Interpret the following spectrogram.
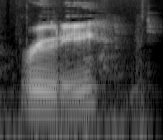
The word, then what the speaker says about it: Rudy: pronouncing his name wrong it's not rowdy it's Rudy known as it says it in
